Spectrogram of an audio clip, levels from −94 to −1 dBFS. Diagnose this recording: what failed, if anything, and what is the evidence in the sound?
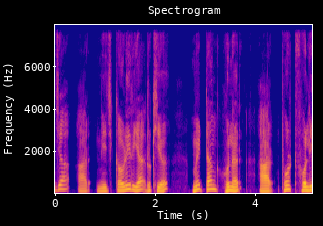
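In the call processing, automatic gain rising: from 0.44 s to 3.41 s the speech and its background noise swell together by about 8 dB as the gain control, judging the input too quiet, ramps up. The waveform envelope widens steadily, and the spectrogram's noise floor brightens below the 8 kHz ceiling.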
